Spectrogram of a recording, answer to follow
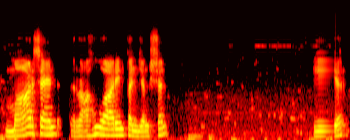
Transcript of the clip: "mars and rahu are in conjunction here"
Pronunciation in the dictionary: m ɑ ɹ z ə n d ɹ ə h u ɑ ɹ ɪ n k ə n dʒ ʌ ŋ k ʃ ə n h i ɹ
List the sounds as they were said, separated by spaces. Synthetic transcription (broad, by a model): m ɑ ɹ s ə n d ɹ ə h u ɑ ɹ ɪ n k ə n dʒ ʌ ŋ k ʃ ə n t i ɹ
